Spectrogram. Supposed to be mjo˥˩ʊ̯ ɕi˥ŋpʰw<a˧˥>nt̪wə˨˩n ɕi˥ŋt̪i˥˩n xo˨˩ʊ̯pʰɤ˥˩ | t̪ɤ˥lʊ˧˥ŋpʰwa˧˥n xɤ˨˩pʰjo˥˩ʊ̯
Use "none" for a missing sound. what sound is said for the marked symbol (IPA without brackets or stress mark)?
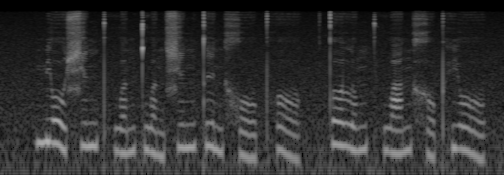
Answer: ə˧˥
